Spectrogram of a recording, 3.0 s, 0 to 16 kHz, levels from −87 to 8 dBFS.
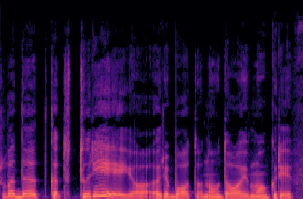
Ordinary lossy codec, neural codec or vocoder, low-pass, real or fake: Opus, 64 kbps; vocoder, 44.1 kHz, 128 mel bands every 512 samples, BigVGAN v2; 14.4 kHz; fake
